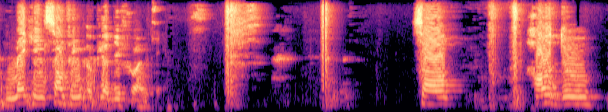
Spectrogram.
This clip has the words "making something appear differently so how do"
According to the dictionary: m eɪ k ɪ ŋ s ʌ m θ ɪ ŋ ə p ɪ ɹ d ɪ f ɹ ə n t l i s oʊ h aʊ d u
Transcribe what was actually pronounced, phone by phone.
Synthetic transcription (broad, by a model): m eɪ k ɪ ŋ s ʌ m θ ɪ ŋ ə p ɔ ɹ d ɪ f ɹ ə n t l i s oʊ h aʊ d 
